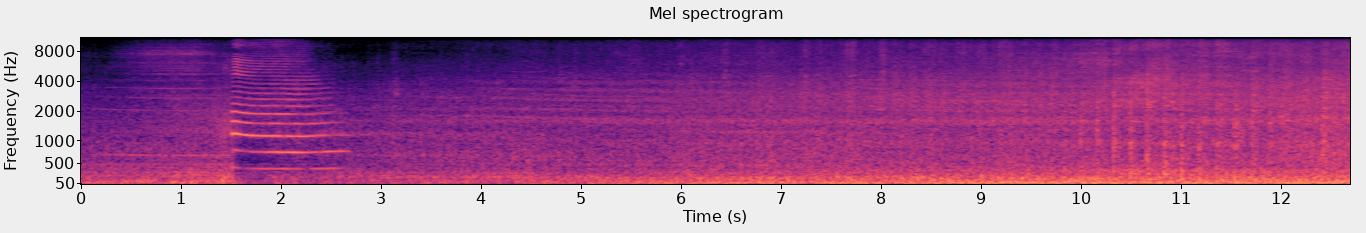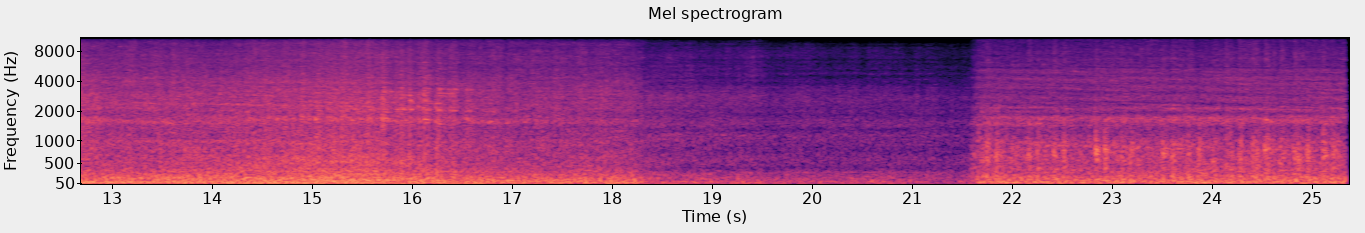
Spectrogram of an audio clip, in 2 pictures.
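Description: Electric freight locomotive sounding one horn blast about a second long, then its long train of freight wagons rumbling past, growing louder as it nears. Later the sound drops briefly and comes back suddenly as the close rumble and clatter of freight wagon wheels on the rails.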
